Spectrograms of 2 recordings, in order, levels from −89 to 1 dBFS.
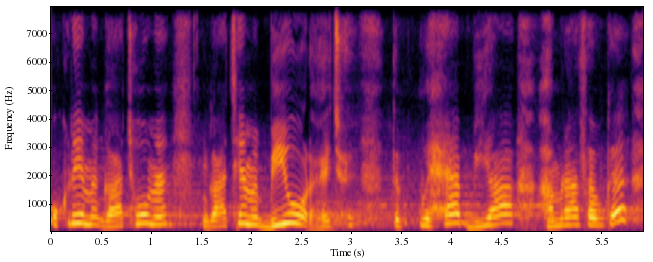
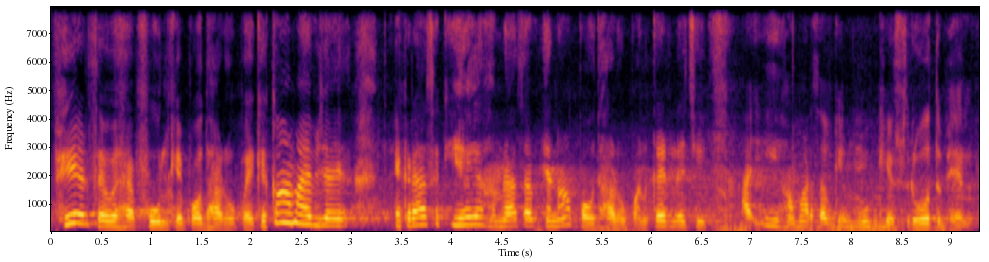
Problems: none marked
